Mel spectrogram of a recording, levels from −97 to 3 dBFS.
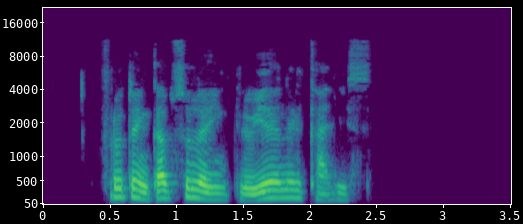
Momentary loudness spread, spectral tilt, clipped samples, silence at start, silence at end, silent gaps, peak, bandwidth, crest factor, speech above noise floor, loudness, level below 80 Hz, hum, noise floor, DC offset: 13 LU; -6.5 dB/octave; under 0.1%; 0.5 s; 1.1 s; none; -8 dBFS; 11.5 kHz; 18 dB; over 66 dB; -25 LUFS; -78 dBFS; none; under -90 dBFS; under 0.1%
